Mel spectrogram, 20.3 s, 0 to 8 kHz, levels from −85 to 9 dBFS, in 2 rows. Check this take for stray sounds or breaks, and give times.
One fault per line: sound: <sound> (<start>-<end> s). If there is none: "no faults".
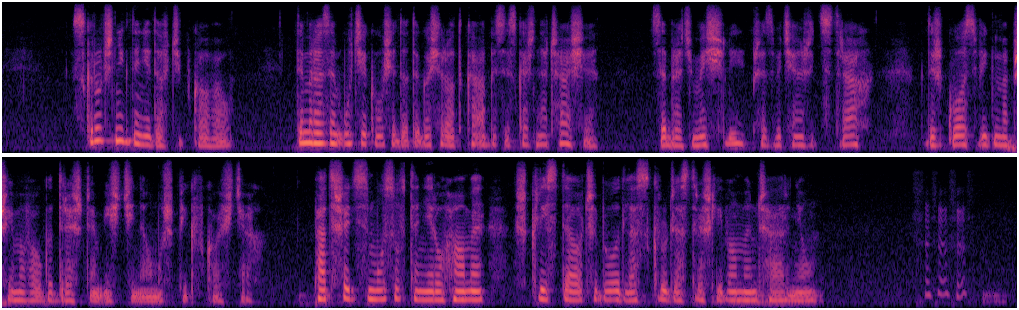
sound: laugh (19.3-19.9 s)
